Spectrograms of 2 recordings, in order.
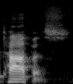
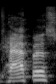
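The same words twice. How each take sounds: First: The first A is said as a soft A. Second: The first A is said as a hard A. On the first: "soft A" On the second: "hard A"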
